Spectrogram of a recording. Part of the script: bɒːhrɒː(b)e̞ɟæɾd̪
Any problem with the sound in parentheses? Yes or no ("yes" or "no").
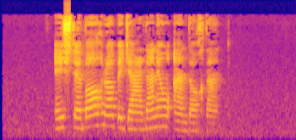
no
